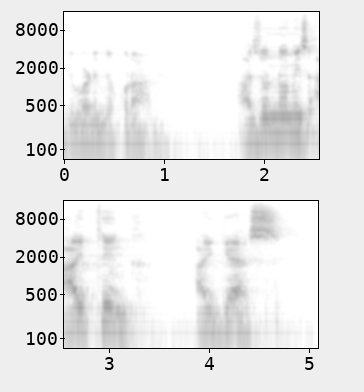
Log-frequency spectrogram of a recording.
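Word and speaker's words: أَظُنُّ: So when you combine two noons with a shadda, it will be pronounced as azunno, which is the word in the Quran. Azunno means I think, I guess.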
